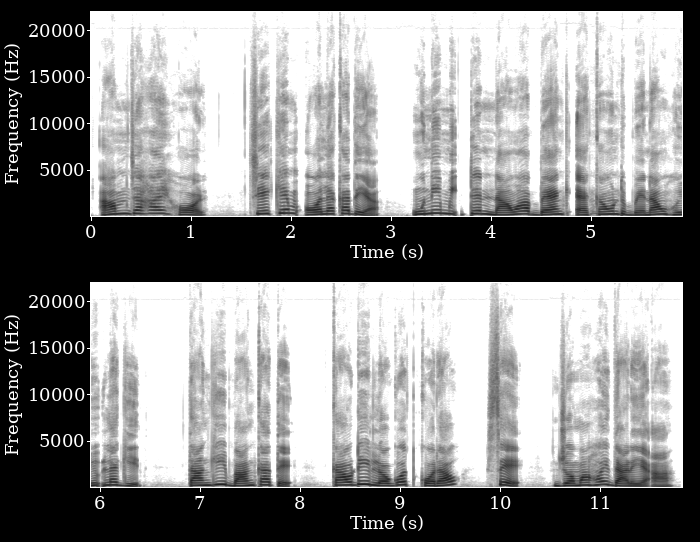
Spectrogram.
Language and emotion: Santali, neutral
